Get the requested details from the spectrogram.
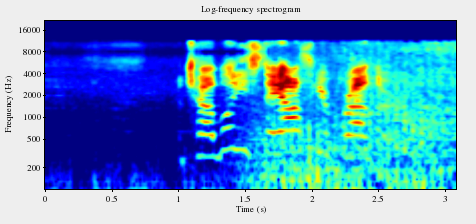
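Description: A helicopter's rotor thuds as the helicopter hovers.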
